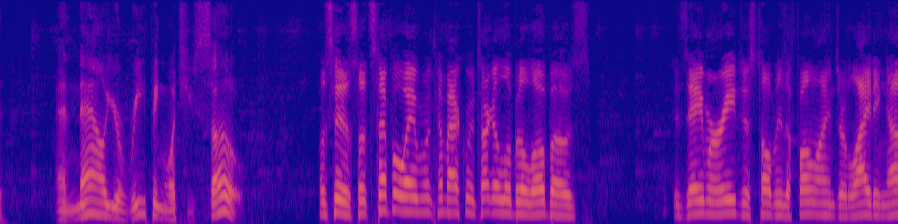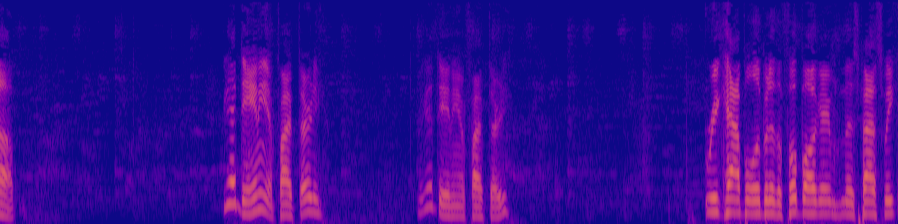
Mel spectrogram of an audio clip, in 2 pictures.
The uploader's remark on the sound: live from ABQ AXE!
